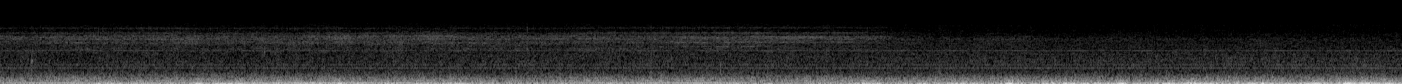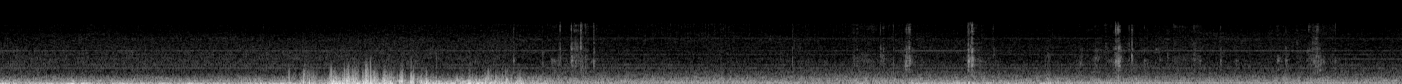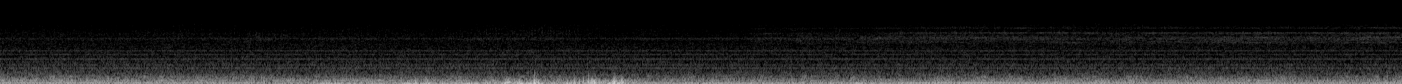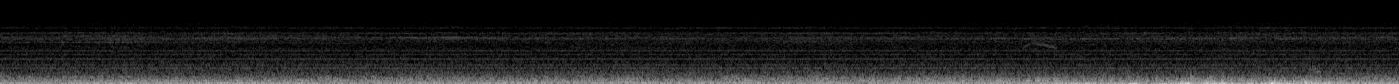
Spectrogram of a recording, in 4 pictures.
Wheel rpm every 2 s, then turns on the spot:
0, 0, 0, 0, 0, 0, 0, 0, 0, 0, 0, 0, 0, 0, 0, 0, 0, 0, 0, 0, 0, 0, 0, 0, 0, 0, 0, 0.
none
